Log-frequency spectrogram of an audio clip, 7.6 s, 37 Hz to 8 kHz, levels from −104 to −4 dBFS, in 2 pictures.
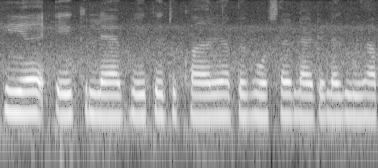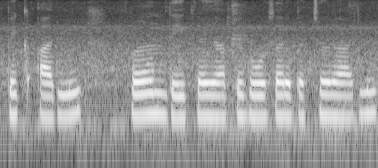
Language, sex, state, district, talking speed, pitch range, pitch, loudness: Hindi, female, Haryana, Charkhi Dadri, 235 wpm, 185-200 Hz, 190 Hz, -15 LUFS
